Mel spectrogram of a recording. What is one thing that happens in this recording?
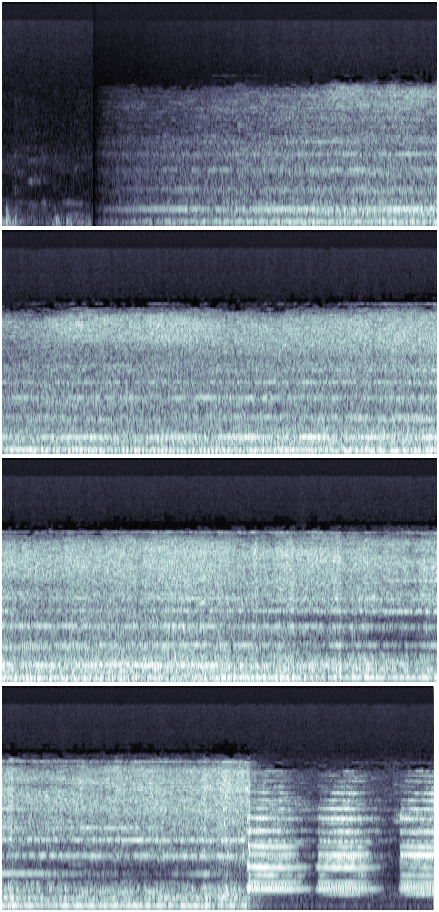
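A diesel locomotive rumbles closer and grows louder.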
